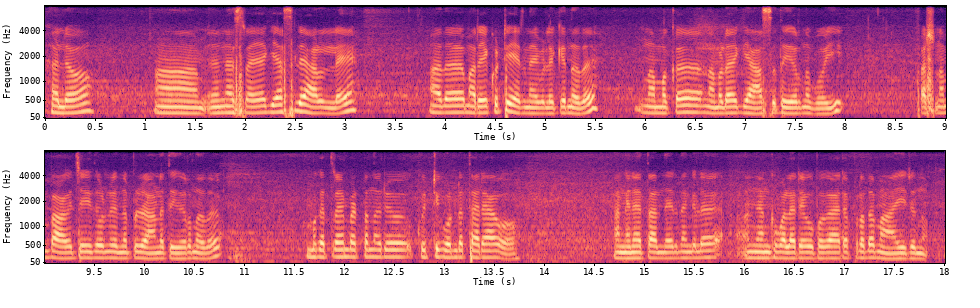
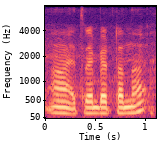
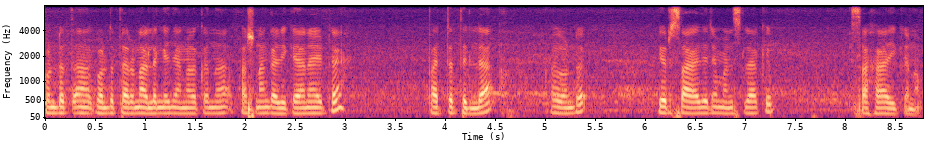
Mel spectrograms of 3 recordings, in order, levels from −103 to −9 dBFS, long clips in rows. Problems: constant background noise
